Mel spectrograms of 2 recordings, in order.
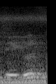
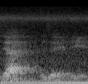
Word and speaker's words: zaidin: Bacanya bukan di zaidun, bukan di zaidan, tapi di zaidin.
